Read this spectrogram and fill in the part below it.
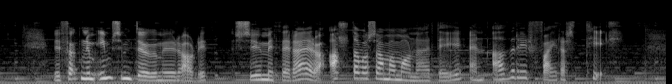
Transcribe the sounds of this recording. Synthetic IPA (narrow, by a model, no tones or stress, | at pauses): vɪðfœknʏmʔimsʏmt̪œːɣʏmɛɪɾa̰ːwɾɪð | sʏːmɪ̥θejrːaɛɾa̰ʔa̰l̥t̪avawsaːmamaːwnaðɛɾt̪eːjɪʔɛ̰na̰ðɾeɾ̥fa̰ːjɾast̪ʰːɪ̰l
